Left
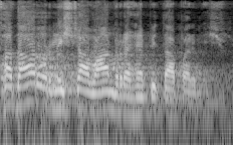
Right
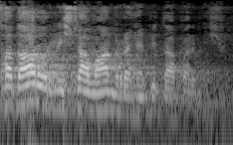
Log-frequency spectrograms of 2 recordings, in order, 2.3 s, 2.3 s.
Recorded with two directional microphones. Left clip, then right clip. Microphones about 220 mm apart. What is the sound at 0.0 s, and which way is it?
A man's voice, 50° left (ahead or behind).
